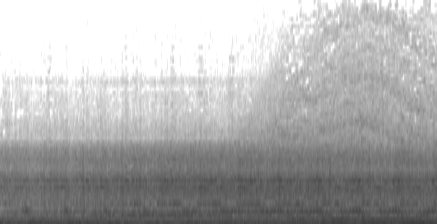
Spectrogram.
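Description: Post-industrial power-electronics music: a dense drone of many held tones over a wash of noise, steadily swelling louder.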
